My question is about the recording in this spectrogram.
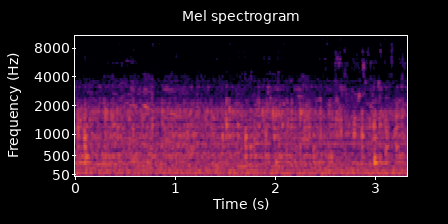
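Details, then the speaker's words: Terapump TRFA01 battery-powered fuel transfer pump emptying a five-gallon gas can, rated about 2.25–2.5 gallons per minute: continuous even gush of liquid over a low, steady motor hum with no sputter or surging; pumping normally. "like whoa it's got some power coming out of there sweet it says it's gonna pump two and a half gallons or two and a quarter gallons per minute"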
